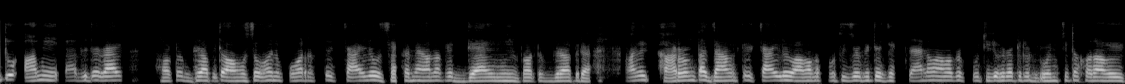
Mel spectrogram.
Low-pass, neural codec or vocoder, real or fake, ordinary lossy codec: 7.2 kHz; codec, 24 kHz, 1 kbps, SNAC; fake; none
